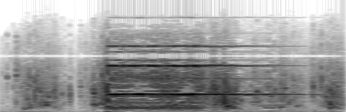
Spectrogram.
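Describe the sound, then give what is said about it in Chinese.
A telephone rings loudly with a prank call, one sustained burst of bright, buzzing bell tone lasting about two seconds, preceded and followed by soft rustling noise. “妈妈，他又打电话逗你。”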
